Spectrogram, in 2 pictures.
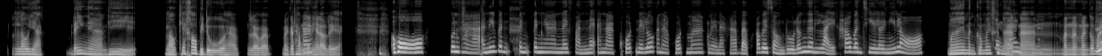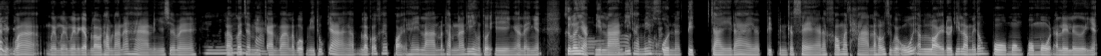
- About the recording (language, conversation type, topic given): Thai, podcast, งานในฝันของคุณเป็นแบบไหน?
- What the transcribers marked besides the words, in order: chuckle; other background noise; laugh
